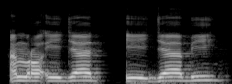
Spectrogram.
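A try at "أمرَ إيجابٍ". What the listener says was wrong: Tanwin.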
